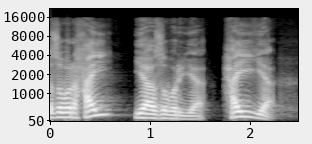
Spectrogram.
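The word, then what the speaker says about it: حَيَّ: দর্শক, তাসদিদওয়ালা হরফ কিন্তু দুইবার পড়তে হয়। এখানে দেখুন, হা ইয়া জবর হাই, আবার ইয়া জবর ইয়া, হাইয়া দুইবার পড়া হলো।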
